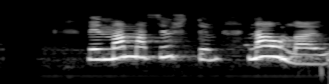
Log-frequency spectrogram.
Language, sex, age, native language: Icelandic, female, 9, Icelandic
